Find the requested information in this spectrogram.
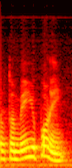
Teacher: Também e porém, a tonicidade é a mesma. A tônica realmente é a última, sendo uma palavra oxítona.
